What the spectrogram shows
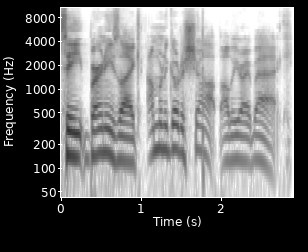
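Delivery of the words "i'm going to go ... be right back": put-on plain British accent. Retelling how Bernie talks, in a story about shop names: imitating Bernie's British accent. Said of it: "he says it in a British accent".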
